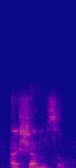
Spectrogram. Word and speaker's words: الشمس: آ آف ال، ہاں اب ایک شمسیہ ورڈ میں ایل سائلنٹ ہے، اشمسو، ہاں سپوز شمسیہ ورڈ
